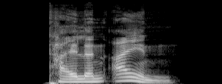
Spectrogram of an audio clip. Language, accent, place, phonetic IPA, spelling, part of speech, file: German, Germany, Berlin, [ˌtaɪ̯lən ˈaɪ̯n], teilen ein, verb, De-teilen ein.ogg
- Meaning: inflection of einteilen: 1. first/third-person plural present 2. first/third-person plural subjunctive I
